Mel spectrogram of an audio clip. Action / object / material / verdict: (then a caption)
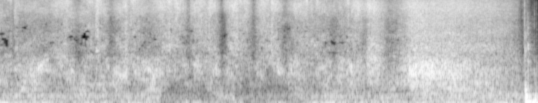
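scrape / wooden tabletop / wood / none. Palms sweep and rub across a large, solid wood-grain tabletop, making a steady broadband brushing hiss with soft rhythmic swells. Fingertips tap the wooden surface, and a short sharp knock lands near the end.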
